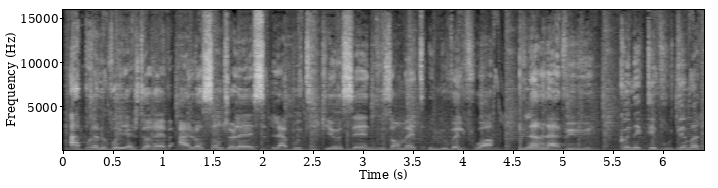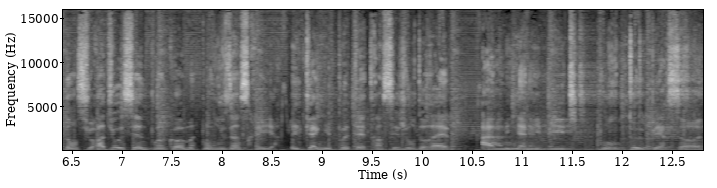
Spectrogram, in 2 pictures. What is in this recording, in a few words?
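FR M commercial, French, male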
